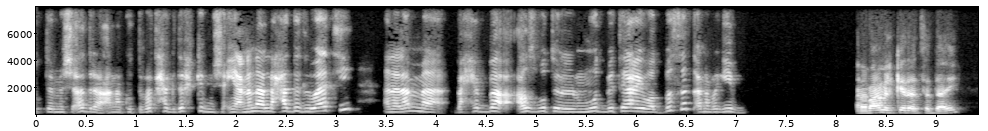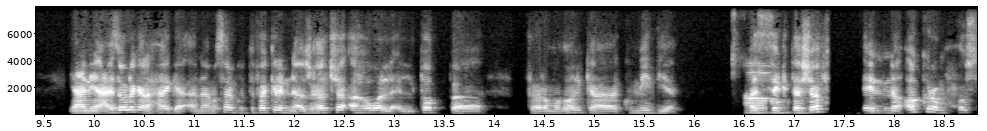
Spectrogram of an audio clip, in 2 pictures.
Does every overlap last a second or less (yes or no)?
yes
